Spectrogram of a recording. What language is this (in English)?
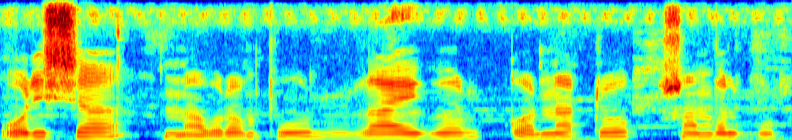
Odia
